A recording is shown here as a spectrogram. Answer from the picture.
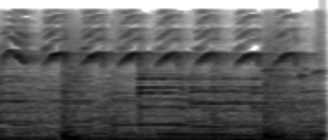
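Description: Background music with sustained instrumental notes, over which a bird chirps quickly and evenly, about four short chirps a second.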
